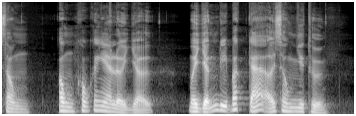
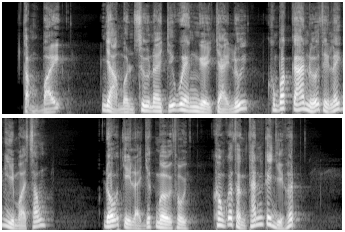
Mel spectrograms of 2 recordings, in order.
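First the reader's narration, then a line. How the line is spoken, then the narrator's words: Man's loud shout. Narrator (Vietnamese): Người đàn ông quát lớn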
